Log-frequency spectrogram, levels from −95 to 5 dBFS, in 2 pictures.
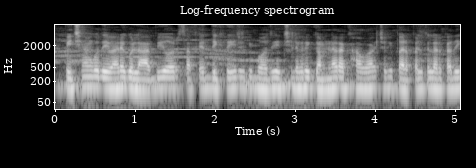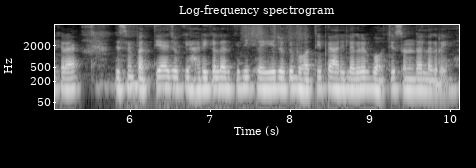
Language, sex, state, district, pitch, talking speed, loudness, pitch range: Hindi, male, Bihar, Muzaffarpur, 125 Hz, 320 wpm, -16 LUFS, 120-125 Hz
